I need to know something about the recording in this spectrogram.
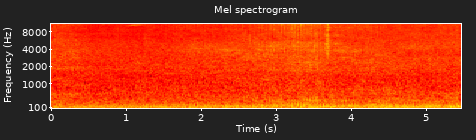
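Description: Motorbike engines hum and buzz past along a street.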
